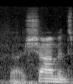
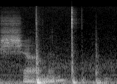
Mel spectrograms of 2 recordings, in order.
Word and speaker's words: shaman: an h or the the s is pronounced like an sh so then if we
